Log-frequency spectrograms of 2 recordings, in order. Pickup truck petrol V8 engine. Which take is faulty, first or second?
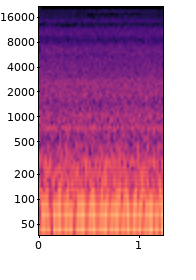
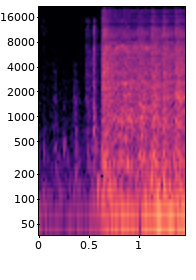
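second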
